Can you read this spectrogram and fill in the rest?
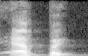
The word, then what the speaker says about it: Epoch: The Epoch Times sometimes is pronounced The Epoch Times.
